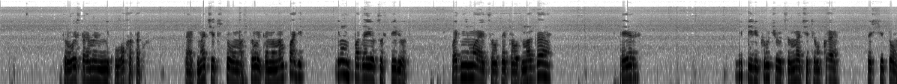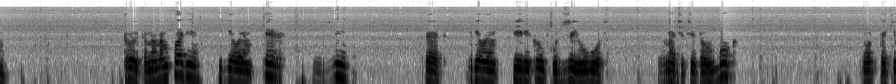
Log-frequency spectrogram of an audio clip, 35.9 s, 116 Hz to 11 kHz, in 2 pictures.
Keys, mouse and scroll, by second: 0.1-1.3 middle drag, 2.3-3.3 middle drag, 4.6 KP_3, 8.7 click, 11.6 click, 13.8-14.4 middle drag, 14.7-15.5 middle drag, 18.6-19.6 shift+drag, 20.1 KP_3, 21.7 r, 23.3 click, 23.8 g, 24.7 click, 24.9-26.3 middle drag, 27.2 r, 28.3 click, 29.1 g, 30.2 click, 33.4 middle click, 34.7 r.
